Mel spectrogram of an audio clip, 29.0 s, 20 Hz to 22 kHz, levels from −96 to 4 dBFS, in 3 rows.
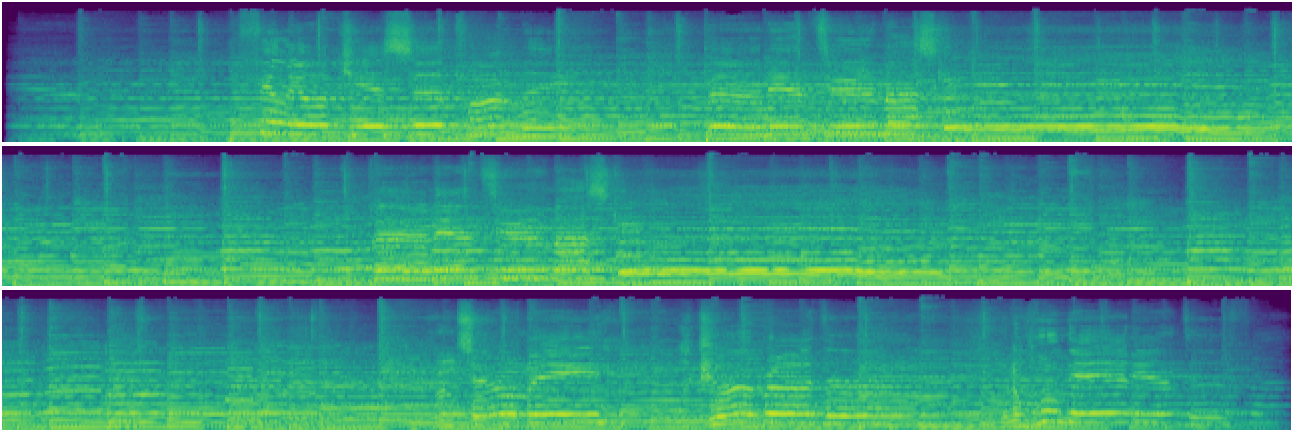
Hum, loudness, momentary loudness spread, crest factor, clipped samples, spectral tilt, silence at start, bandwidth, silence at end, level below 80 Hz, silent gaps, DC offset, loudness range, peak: none; -13 LUFS; 7 LU; 12 dB; under 0.1%; -5.5 dB/octave; 0.1 s; 17.5 kHz; 0.1 s; -30 dBFS; none; under 0.1%; 4 LU; 0 dBFS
